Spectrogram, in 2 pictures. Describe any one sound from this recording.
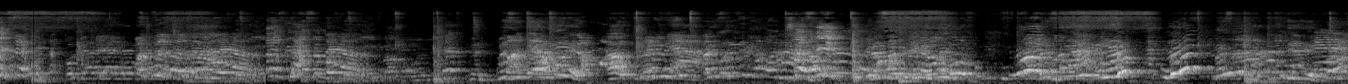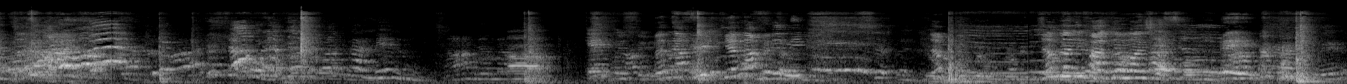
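Several adults and children talk and laugh loudly nearby.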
